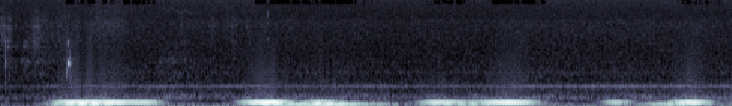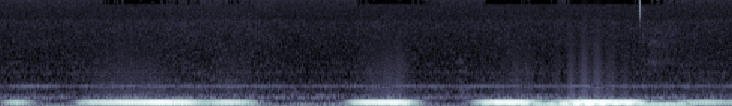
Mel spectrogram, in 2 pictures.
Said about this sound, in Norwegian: Men det vi hører her da, vi hører noen sånne sinustoner, vi kan høre litt på dem.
